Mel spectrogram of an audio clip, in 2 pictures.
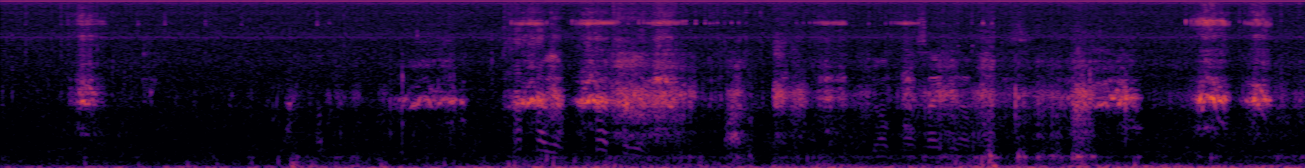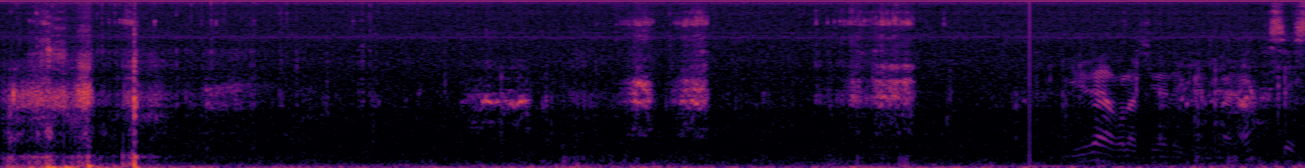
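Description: A spinning reel whirring in short runs as line is wound back in on a hooked bluefin tuna, over a steady rumble of wind on the microphone. There is a louder buffeting surge about ten seconds in.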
